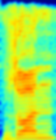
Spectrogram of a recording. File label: "ruan1", Taiwanese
